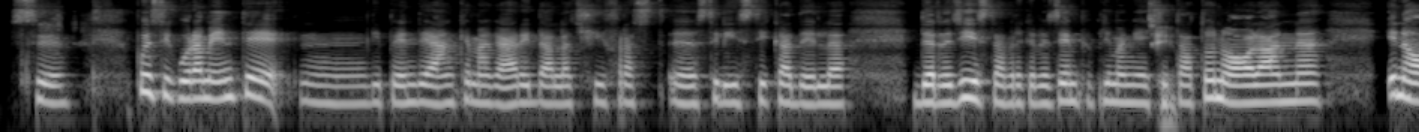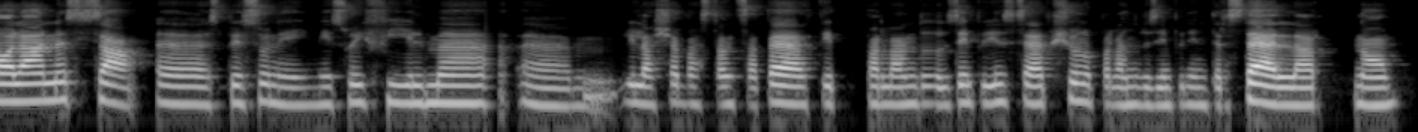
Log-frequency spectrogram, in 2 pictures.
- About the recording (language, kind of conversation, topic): Italian, podcast, Che cosa rende un finale davvero soddisfacente per lo spettatore?
- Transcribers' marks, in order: none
